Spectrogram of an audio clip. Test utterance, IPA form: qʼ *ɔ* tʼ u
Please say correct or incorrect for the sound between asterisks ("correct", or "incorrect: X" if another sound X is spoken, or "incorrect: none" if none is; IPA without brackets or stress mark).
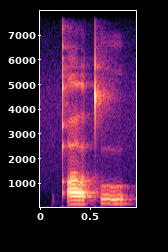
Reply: correct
